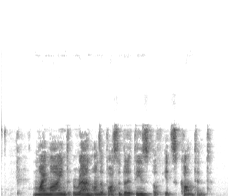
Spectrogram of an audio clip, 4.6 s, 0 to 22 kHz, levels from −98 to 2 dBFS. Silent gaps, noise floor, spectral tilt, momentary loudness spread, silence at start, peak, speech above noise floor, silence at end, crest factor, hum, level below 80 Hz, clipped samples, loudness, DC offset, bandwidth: none; -58 dBFS; -5 dB/octave; 12 LU; 0.65 s; -4 dBFS; 34 dB; 0.4 s; 20 dB; none; -64 dBFS; under 0.1%; -24 LUFS; under 0.1%; 8.4 kHz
